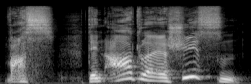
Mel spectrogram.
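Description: A shrill, panicky old Bavarian gamekeeper. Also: male voice, big pitch swings, normal speed. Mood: aghast. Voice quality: shrill, frantic pleading.

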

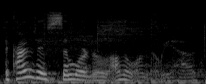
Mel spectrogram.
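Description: A woman's voice: medium pitch, lively intonation, rapid-fire, gravelly, faint music behind. A woman co-hosting a casual unboxing chat, giggly and teasing. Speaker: co-host.

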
